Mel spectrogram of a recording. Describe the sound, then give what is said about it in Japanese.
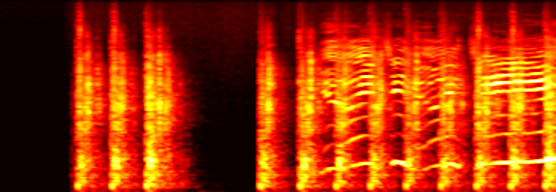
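Knocking on a door: three solid thumps, a pause, then a quicker run of knocks with a voice calling out over them. “なんだよ、叩くか呼ぶかどっちかにしろ。うるさいだろ。”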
